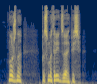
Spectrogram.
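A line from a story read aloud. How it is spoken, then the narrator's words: Still trembling voice. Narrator (Russian): все еще дрожащим голосом предложил навигатор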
